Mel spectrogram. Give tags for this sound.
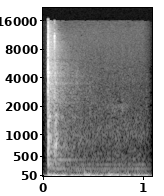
Police doors lock latch Station London squeal locks scrape Prison Shoreditch

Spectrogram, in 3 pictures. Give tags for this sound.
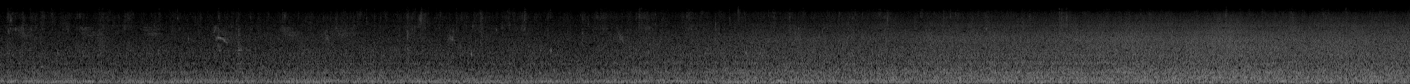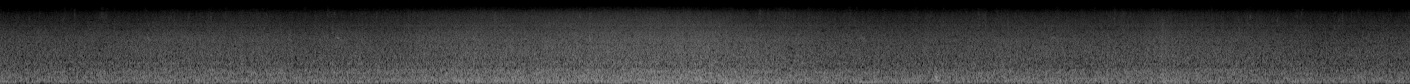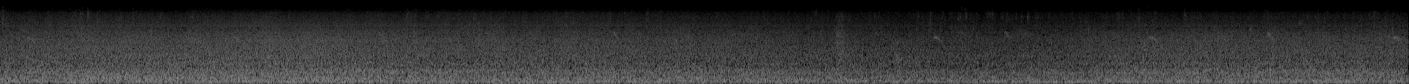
Nature Rain Storm Thunderstorm Weather Wind

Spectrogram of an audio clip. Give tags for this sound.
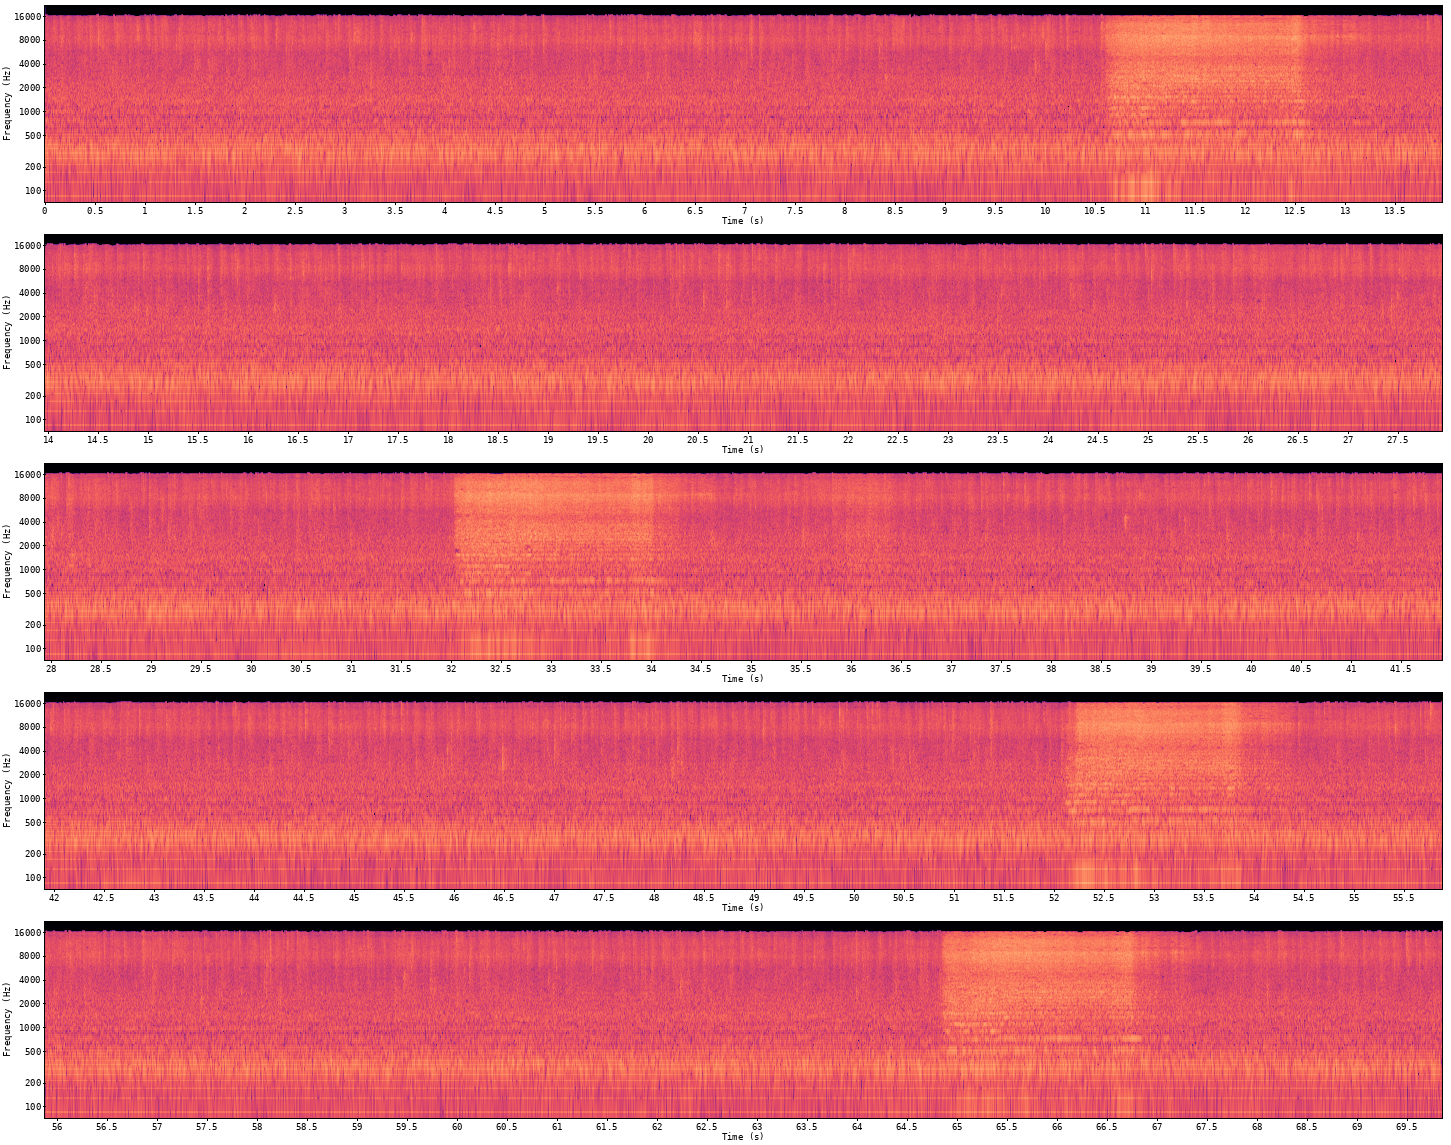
bath filtration municipal spritz system

